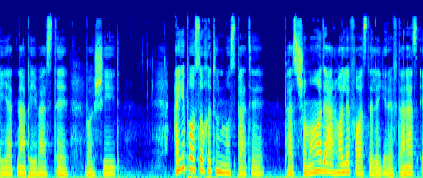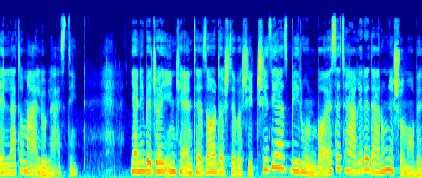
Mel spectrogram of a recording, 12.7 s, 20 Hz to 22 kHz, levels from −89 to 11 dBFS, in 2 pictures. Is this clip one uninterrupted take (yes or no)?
no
